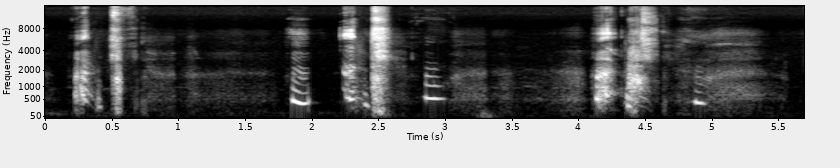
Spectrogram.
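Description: A run of forceful sneezes, each with a quick indrawn breath then an explosive burst, about four or five in a row; repeated sneezing.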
